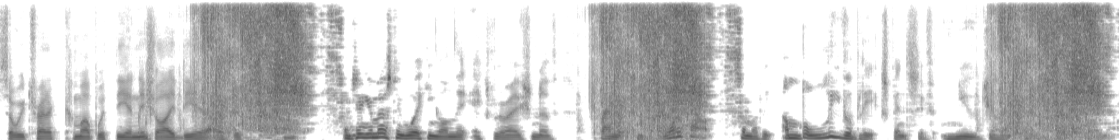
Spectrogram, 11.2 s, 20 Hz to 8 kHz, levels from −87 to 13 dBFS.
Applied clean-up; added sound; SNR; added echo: classical method Wiener filter.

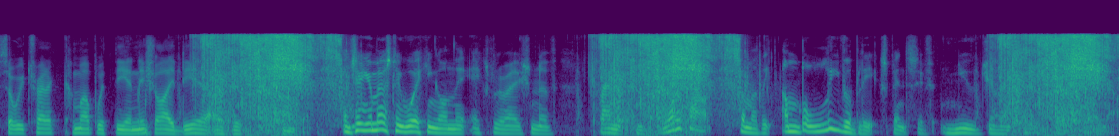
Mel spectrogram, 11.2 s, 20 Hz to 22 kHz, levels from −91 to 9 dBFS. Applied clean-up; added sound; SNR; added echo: none; Tearing; -1 dB; none.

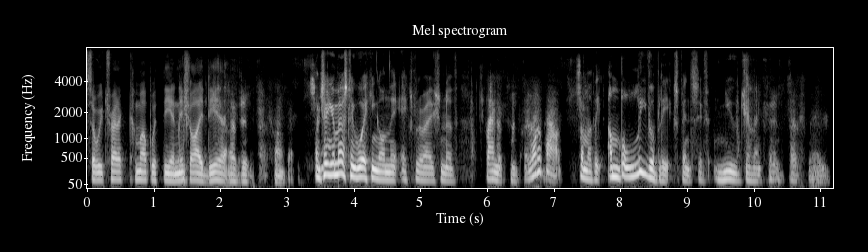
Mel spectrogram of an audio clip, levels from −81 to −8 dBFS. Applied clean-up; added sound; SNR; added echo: neural mask model Resemble Enhance denoiser.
